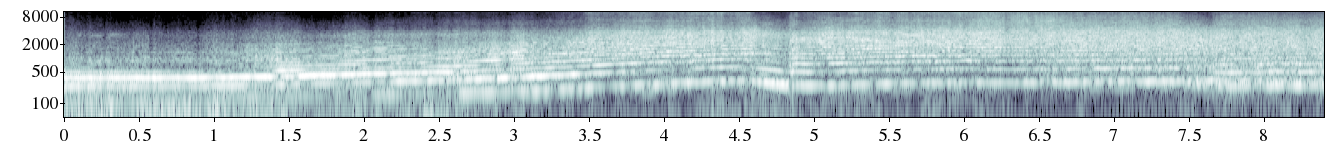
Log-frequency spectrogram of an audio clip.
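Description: Honda CBX750's carbureted, air-cooled inline four-cylinder engine revving hard under acceleration. The note climbs for a few seconds, drops sharply at a gear change about five seconds in, then holds at high revs.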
